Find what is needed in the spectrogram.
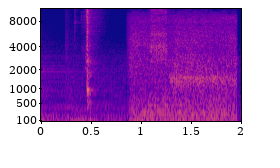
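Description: A single click, then about a second of steady mechanical whirring noise that cuts off suddenly.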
